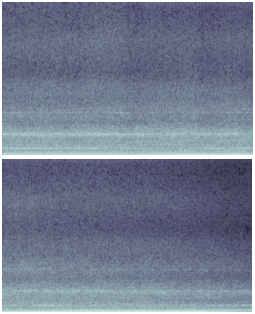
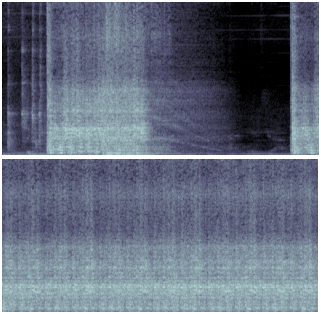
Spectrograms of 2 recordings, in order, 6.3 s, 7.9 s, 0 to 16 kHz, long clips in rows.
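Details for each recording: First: Rebuilt 230 six-cylinder on first start, cam break-in at fast idle about 2000 rpm, 40 psi oil pressure, 180° temp, timing advanced to about 10° initial; clean even hum easing down, no valvetrain tick; healthy. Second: Rebuilt 230 six-cylinder cranking while setting timing; starter turns it over in steady bursts, never coughs; crank no-start, ignition timing too retarded.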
